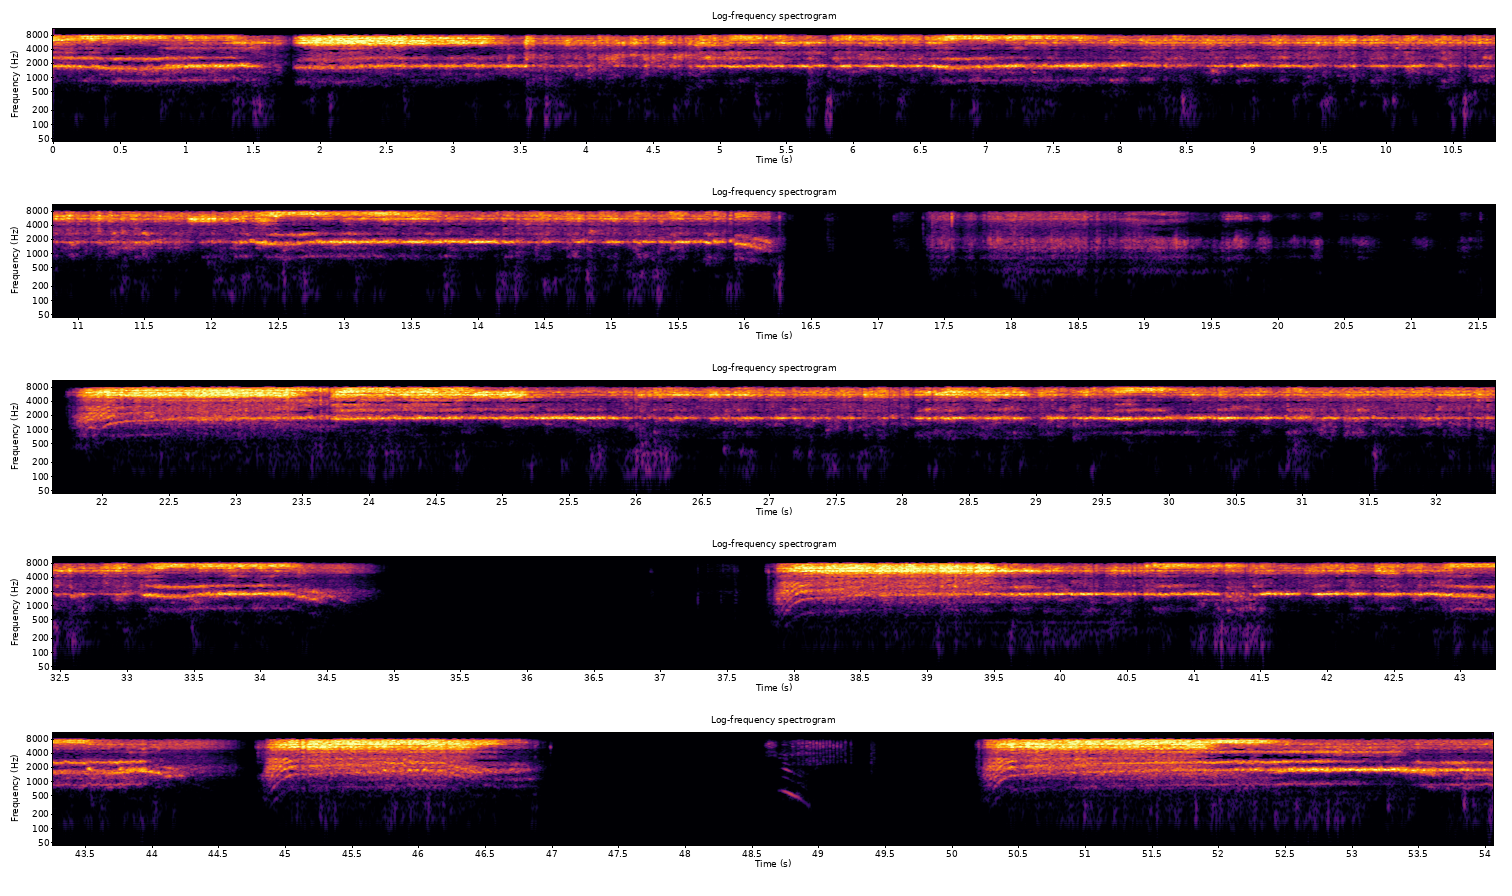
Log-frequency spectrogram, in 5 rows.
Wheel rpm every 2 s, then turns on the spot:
220, 230, 230, 230, 230, 230, 230, 220, 20, 20, 30, 200, 230, 230, 230, 230, 230, 40, 20, 200, 230, 210, 110, 40, 0, 150, 220.
16-20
